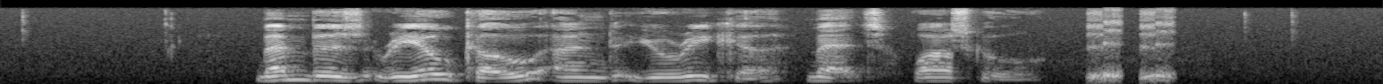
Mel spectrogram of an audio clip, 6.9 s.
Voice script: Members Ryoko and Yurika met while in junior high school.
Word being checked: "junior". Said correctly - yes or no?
no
